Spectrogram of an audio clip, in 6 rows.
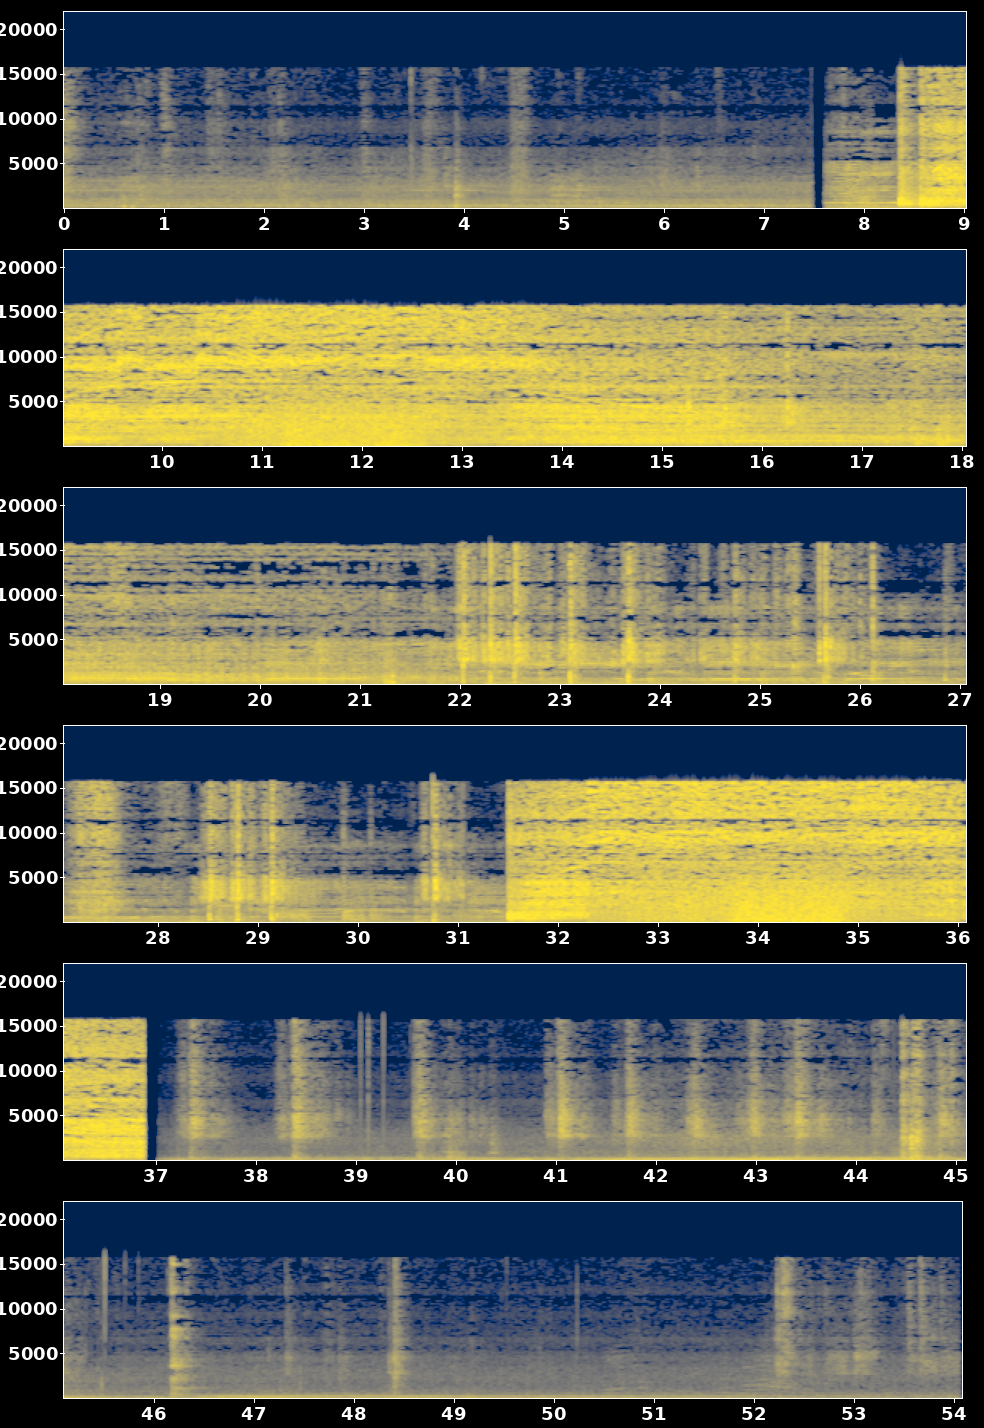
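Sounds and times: chop saw cutting steel: 8.4s - 26.3s, 30.7s - 37.0s.

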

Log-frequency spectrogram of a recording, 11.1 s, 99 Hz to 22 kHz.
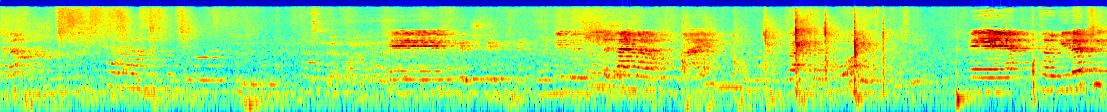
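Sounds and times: voices in a room: 0.0s - 11.0s.

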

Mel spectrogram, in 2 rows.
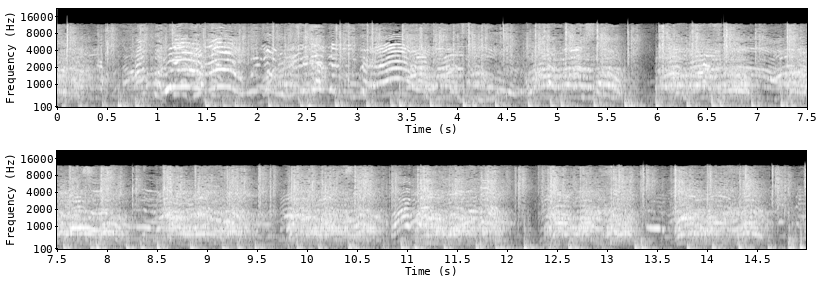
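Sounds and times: crowd of women chanting: 0.0s - 14.9s.

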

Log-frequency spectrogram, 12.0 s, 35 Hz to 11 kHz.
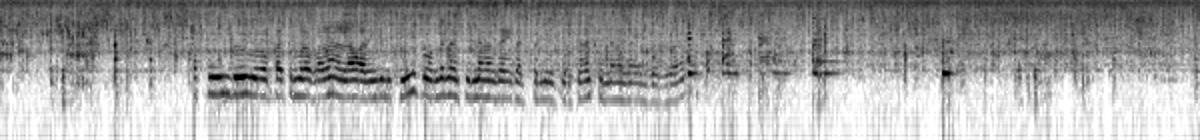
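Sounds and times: shallots sizzling in hot oil: 0.0s - 12.0s.

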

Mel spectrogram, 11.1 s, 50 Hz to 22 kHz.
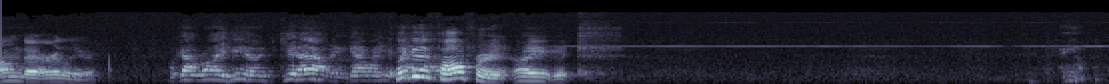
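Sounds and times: room hiss: 0.0s - 11.0s
high-pitched electronic tone: 3.9s - 11.0s.

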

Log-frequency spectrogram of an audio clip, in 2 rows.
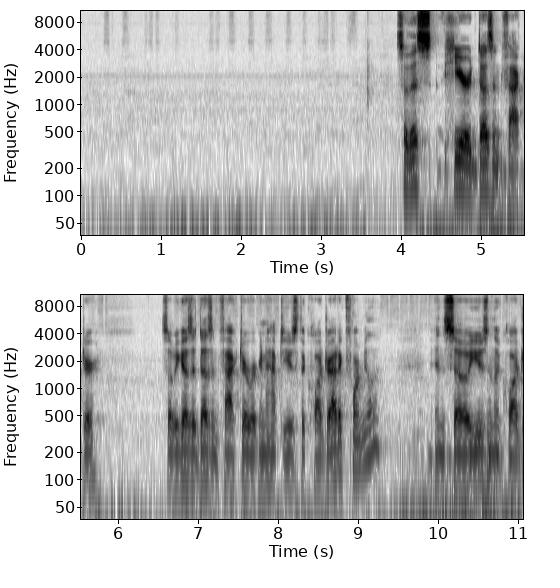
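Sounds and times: low steady hum: 0.0s - 11.0s
stylus tapping and scratching screen: 0.2s - 6.0s, 6.9s - 11.0s.

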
